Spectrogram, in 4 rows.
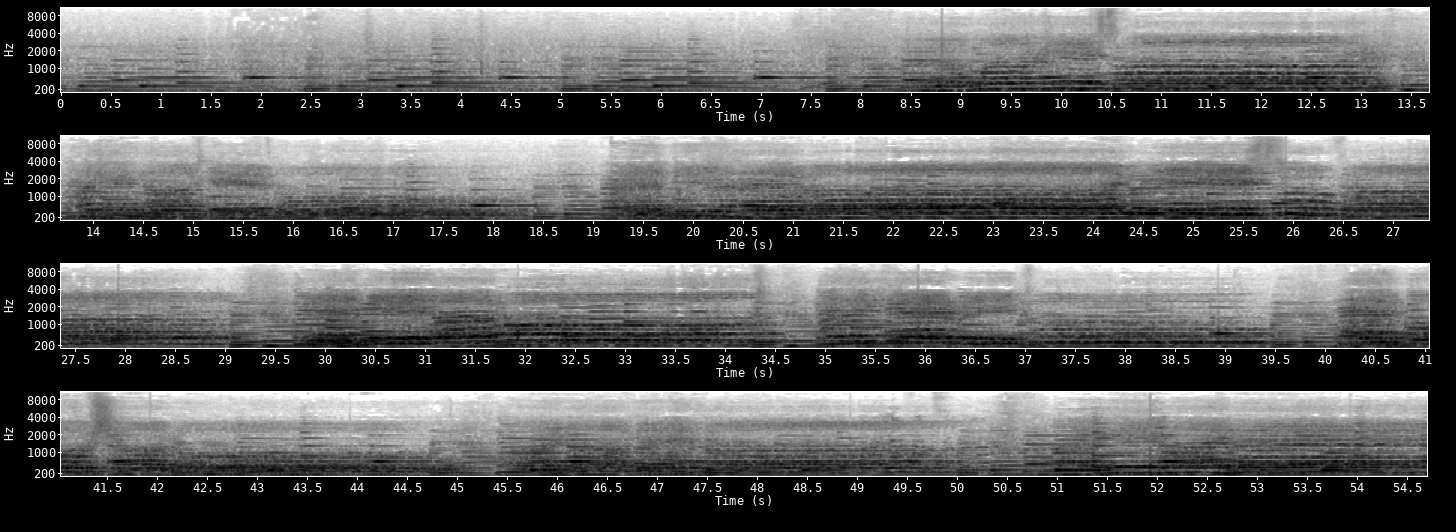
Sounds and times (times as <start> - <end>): Choir: 7.4 - 54.7.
